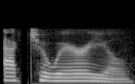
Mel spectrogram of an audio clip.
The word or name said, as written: actuarial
